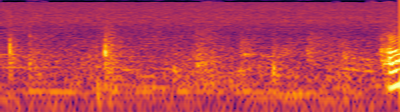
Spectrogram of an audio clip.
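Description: Quiet room tone with a few faint soft knocks, then near the end a woman's voice exclaiming a falling "Oh".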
